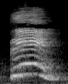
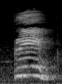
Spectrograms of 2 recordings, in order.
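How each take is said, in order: First: The name is called out at medium volume. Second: The name is called out in a soft voice.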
